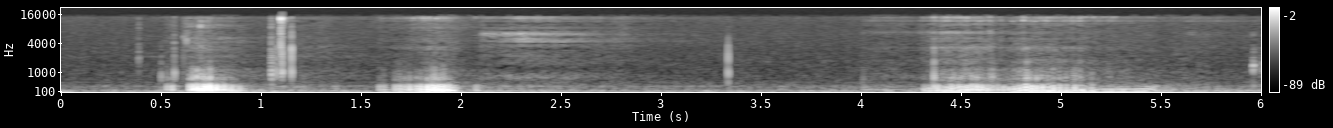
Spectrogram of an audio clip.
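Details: Comfortable sleeping puppy snoring in loud, rough, snorting bursts with quieter breaths between, in a quiet room.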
